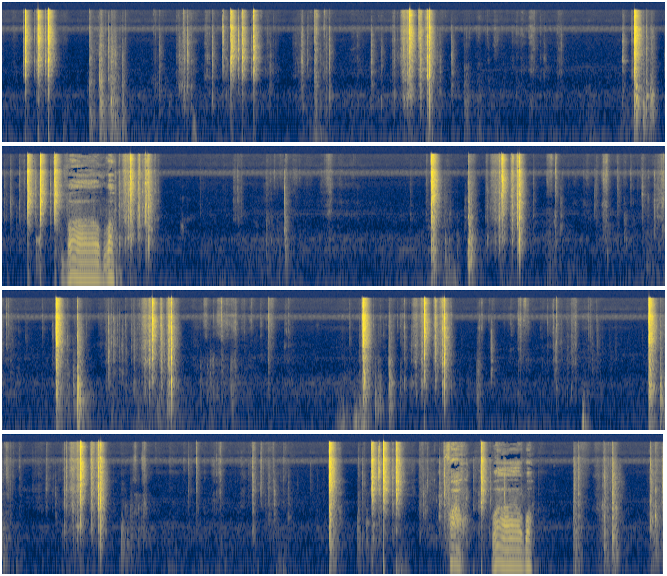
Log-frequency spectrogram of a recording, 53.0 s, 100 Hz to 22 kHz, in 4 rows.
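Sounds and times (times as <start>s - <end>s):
toy blaster plastic clicks: 0.4s - 1.1s.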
